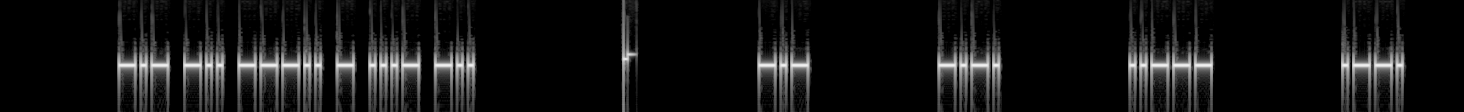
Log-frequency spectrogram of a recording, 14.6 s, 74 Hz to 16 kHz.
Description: Morse code, heard as a keyed tone, about 22 wpm, spaced as for 11 wpm, 700 Hz. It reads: KD8TVD KC2P
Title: USA Call Signs - 6 Characters - 8x Character Spacing - 22wpm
